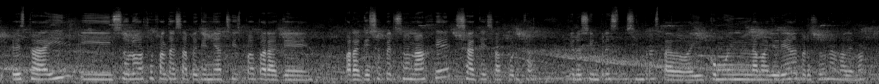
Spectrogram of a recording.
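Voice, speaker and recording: A woman speaks at a very fast pace. Loud background noise fills the recording. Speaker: romance novelist. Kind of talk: casual interview. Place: garden.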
